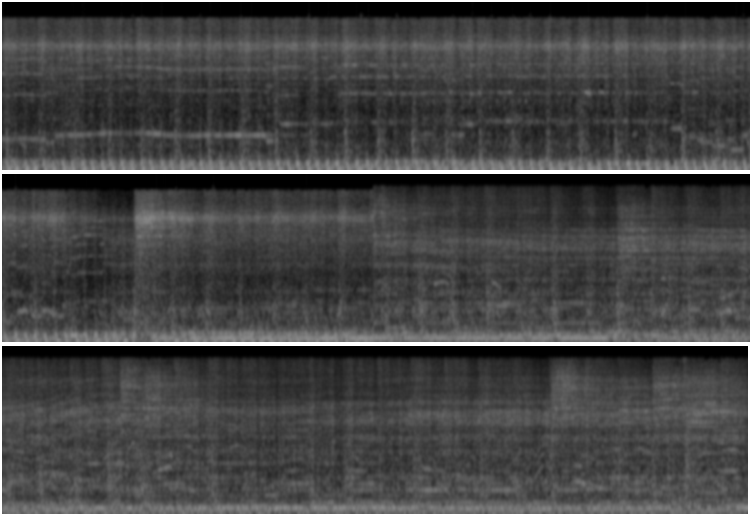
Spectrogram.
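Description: Live thrash metal band playing loud: fast drum kit with bass drum under distorted electric guitars. About halfway through the sound shifts and drops slightly in level.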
